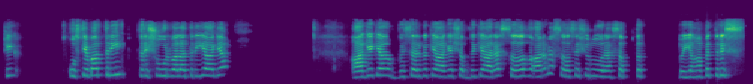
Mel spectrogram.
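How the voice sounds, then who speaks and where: A woman's voice: high-pitched, fairly bright tone. A woman teaching an online scripture class, patiently breaking verses into syllables and chanting them for students to repeat. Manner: patient, coaching pronunciation syllable by syllable.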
